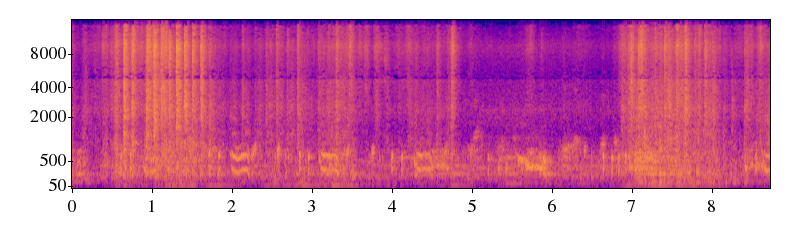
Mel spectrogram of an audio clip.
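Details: Pigeons cooing indoors: soft, low, rolling coos repeated through the recording, with scattered bursts of broadband rustling and clatter in the room.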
